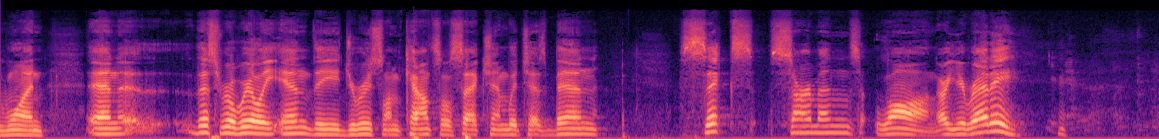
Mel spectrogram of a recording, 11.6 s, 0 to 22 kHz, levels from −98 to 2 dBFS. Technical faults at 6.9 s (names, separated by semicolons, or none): none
